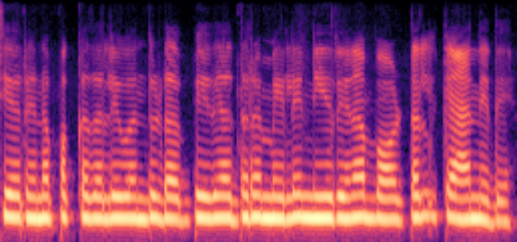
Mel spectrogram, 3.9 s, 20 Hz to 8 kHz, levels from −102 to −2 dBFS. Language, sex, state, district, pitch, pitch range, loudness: Kannada, female, Karnataka, Bidar, 225 Hz, 220-235 Hz, -11 LUFS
